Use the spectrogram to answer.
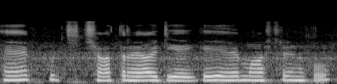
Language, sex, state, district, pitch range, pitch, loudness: Hindi, male, Uttar Pradesh, Shamli, 185-200 Hz, 190 Hz, -14 LUFS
